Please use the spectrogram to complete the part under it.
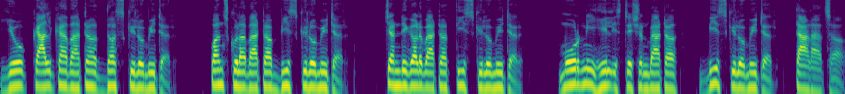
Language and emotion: Nepali, neutral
